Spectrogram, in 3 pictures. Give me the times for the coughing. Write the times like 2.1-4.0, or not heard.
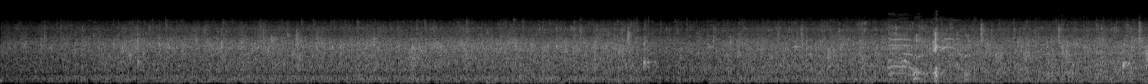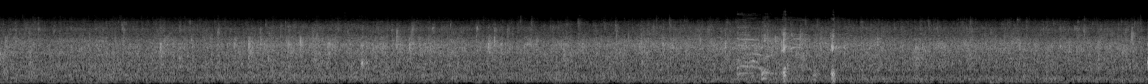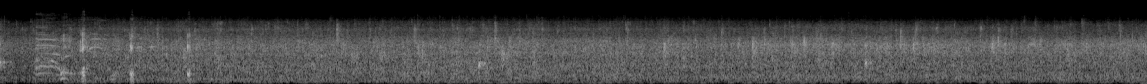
8.8-9.8, 18.9-20.1, 23.3-25.0.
